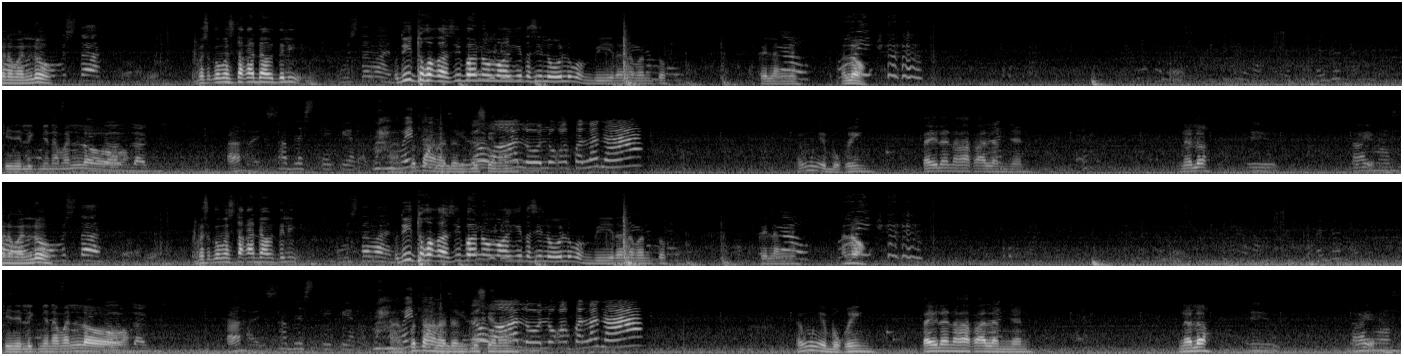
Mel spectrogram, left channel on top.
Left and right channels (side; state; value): both; normal; correlation 0.07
